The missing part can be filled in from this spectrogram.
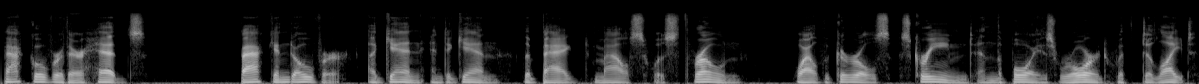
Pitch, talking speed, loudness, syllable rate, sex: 95 Hz, 125 wpm, -23 LUFS, 3.5 syllables/s, male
